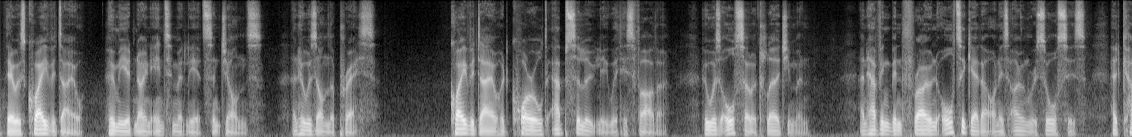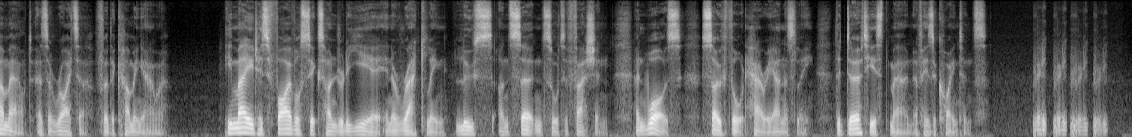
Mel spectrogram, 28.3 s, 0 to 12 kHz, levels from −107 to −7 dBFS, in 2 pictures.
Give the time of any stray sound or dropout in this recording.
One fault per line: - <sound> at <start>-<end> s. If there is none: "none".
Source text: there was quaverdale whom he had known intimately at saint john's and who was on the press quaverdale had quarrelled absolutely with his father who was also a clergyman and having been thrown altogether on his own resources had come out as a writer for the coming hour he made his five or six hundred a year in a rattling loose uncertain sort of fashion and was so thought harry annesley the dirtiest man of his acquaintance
- laugh at 27.1-28.0 s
